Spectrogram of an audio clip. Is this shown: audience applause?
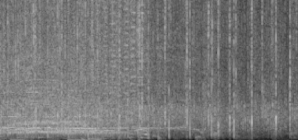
yes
